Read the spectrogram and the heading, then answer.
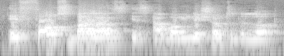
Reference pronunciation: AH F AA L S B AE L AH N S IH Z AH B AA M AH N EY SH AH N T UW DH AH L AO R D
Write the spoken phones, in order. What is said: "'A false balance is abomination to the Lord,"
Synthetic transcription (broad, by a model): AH F AA L S B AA L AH N S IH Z AH B AA M AH N EY SH AH N T UW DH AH L AO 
